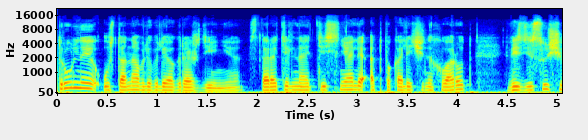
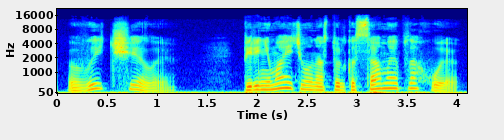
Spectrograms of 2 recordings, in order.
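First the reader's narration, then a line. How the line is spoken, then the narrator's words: Sighing. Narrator (Russian): вздохнул Сантьяго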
